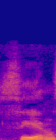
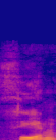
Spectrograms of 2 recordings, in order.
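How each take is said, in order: Both takes have the same delivery.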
